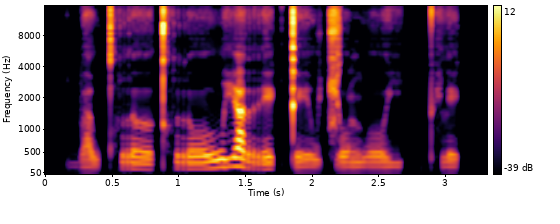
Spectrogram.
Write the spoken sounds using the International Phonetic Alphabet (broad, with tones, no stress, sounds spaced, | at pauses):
b a˨˩ w kʰ r ɤː˧ kʰ r oː˦˥ w i˥˩ a̯ r eː˥˩ k̚ t eː˨˩ w t͡ɕ oː˧ ŋ w oː˧ j | pʰ l e˨˩ k̚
